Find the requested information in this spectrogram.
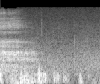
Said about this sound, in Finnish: kun täällä tuulee niin mahdottomasti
